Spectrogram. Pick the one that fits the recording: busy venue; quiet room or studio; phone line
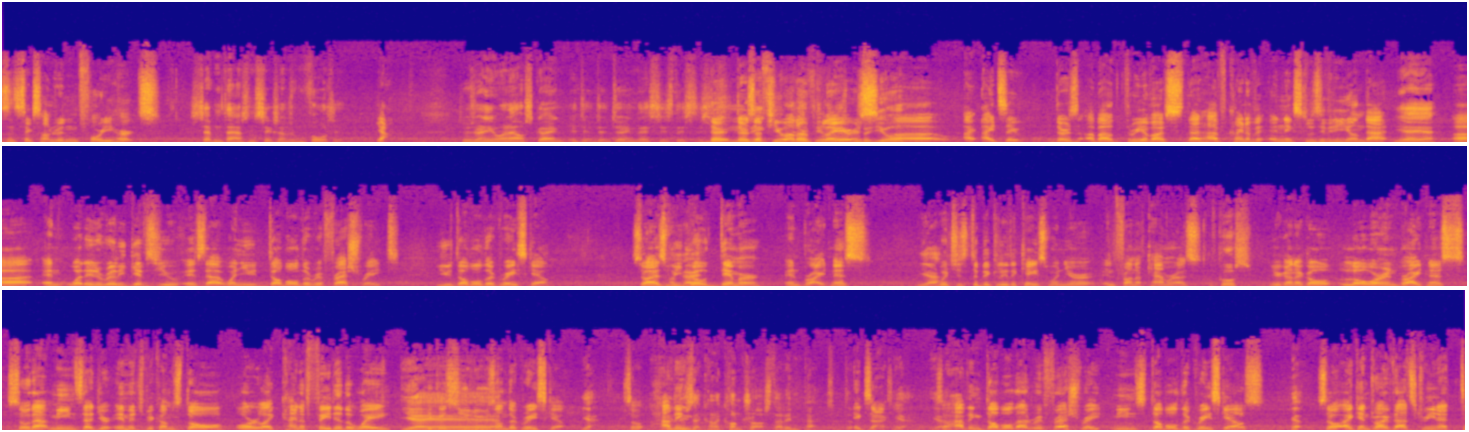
busy venue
